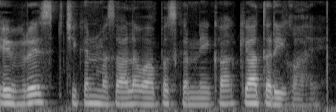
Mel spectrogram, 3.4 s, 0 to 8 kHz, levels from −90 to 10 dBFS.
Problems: none marked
